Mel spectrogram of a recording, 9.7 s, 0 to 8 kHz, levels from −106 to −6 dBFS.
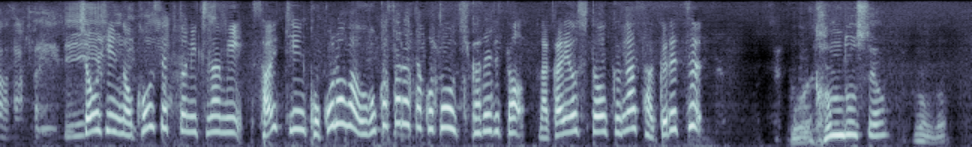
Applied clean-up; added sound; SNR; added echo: neural mask model Resemble Enhance denoiser.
